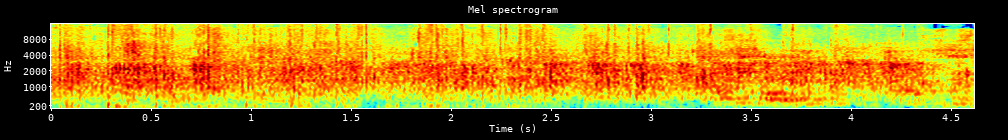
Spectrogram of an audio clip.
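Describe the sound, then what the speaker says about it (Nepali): Guests at a sister's engagement ceremony break into loud, continuous applause that fills the room, with voices mixed in beneath the clapping. "ताली बजाउन हामी।"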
